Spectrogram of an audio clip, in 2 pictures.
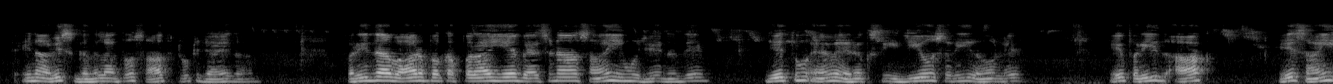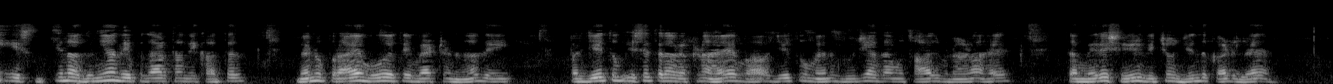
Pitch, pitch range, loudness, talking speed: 145 Hz, 130-160 Hz, -29 LUFS, 145 wpm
